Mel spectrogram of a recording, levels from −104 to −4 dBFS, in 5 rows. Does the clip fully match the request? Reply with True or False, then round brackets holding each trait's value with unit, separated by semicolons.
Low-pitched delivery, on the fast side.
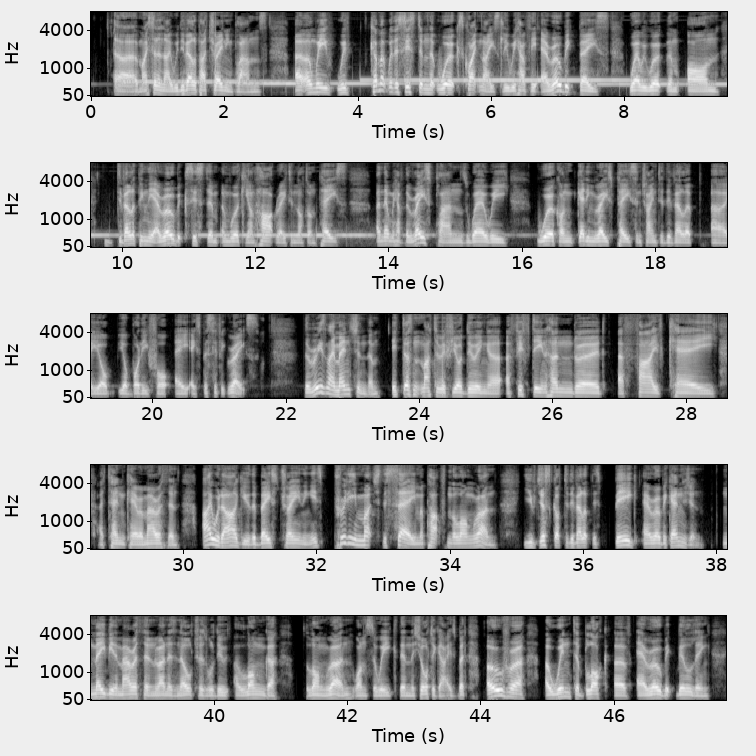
False (115 Hz; 185 wpm)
